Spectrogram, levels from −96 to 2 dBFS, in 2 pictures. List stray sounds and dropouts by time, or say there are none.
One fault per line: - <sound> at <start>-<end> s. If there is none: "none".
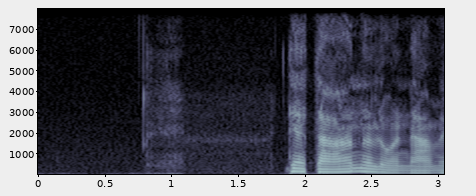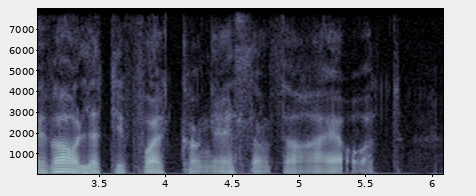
none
